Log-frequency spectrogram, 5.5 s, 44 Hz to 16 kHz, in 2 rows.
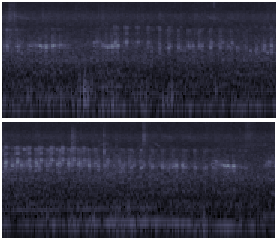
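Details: Frogs croaking on 8 May 2021: a dense, continuous chorus of rapid pulsed croaks, steady throughout, over a low rumbling background.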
